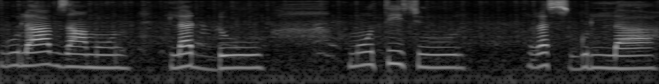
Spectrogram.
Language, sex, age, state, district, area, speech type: Urdu, female, 45-60, Bihar, Darbhanga, rural, spontaneous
